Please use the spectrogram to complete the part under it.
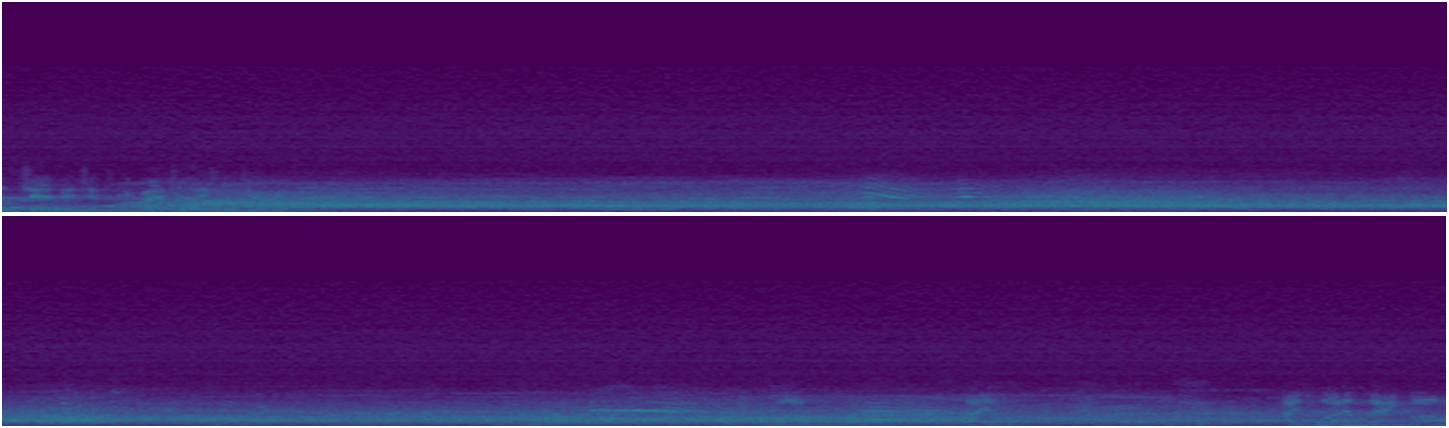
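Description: A crowd cheers loudly in a large echoing arena.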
